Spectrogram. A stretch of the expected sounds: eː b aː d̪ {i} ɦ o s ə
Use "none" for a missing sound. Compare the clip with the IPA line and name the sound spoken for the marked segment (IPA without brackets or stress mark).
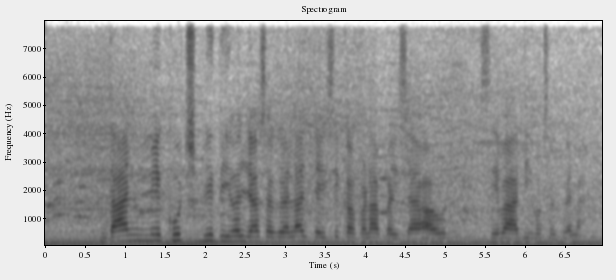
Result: i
